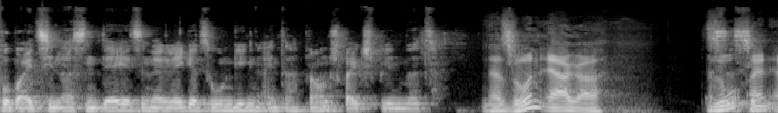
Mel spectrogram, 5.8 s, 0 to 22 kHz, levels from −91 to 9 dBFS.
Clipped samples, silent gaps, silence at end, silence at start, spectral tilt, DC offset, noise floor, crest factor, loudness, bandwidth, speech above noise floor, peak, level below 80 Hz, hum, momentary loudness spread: under 0.1%; none; 0 s; 0 s; -4.5 dB/octave; under 0.1%; -52 dBFS; 16 dB; -15 LUFS; 16 kHz; 37 dB; 0 dBFS; -44 dBFS; none; 8 LU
